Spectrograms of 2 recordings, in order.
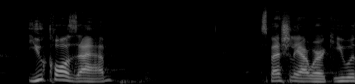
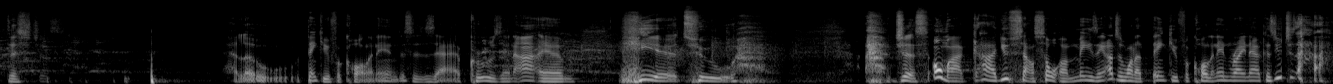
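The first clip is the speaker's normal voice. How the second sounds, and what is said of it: Smooth R&B-style phone voice. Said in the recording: “phone voice ... you would think you called into some R&B”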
